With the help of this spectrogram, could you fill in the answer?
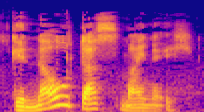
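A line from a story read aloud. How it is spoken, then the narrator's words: Plain. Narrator (German): antwortet die Bienenkönigin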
